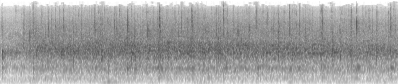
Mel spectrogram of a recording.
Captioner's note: applause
